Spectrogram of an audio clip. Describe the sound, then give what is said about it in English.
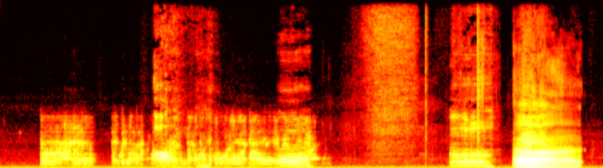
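A person gargling water makes a wet, bubbly gurgle of throat sounds that stops and starts for several seconds, then ends in one loud, drawn-out burp. “It's a water burp.”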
